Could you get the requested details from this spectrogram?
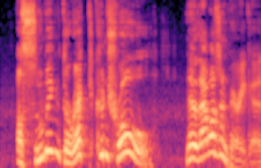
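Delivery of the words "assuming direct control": goofy, silly, pitched-up cartoon character voice. Asked to try it, doing a Goofy voice on a line. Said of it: "Does anybody want to hear me try to do a Goofy impression of this?".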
